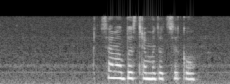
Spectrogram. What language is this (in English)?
Russian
